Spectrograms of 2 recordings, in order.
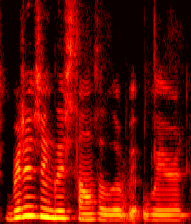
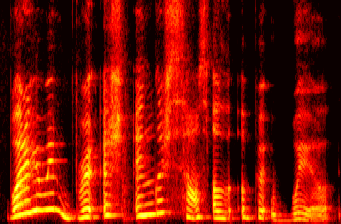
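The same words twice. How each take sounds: First: Said in the usual way. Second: Mock-offended British accent. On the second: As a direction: protest in a put-on British accent. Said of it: "would you like me to speak like this".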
